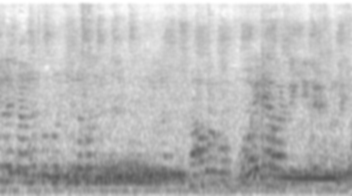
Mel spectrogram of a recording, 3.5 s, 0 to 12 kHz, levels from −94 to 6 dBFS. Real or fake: real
